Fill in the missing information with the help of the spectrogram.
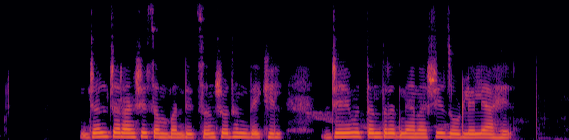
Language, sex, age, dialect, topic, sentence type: Marathi, female, 25-30, Standard Marathi, agriculture, statement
